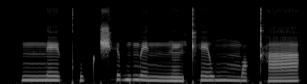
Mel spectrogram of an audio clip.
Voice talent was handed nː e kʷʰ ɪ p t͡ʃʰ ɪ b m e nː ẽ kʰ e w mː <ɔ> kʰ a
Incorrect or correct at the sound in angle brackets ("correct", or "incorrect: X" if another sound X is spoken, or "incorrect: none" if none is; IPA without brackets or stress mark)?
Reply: correct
